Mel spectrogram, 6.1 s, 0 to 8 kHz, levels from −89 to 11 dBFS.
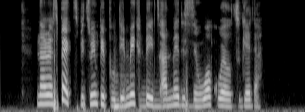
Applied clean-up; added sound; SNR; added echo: neural diffusion model UNIVERSE++.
